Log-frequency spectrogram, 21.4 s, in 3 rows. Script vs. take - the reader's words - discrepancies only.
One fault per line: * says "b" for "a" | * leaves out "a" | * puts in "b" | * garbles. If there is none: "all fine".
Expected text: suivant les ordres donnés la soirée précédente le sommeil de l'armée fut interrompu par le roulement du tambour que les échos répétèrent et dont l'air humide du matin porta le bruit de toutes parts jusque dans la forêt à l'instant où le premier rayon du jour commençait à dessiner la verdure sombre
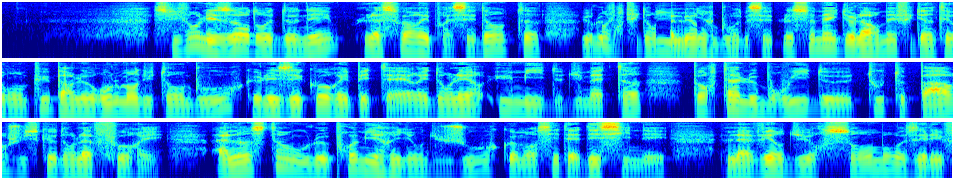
* garbles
